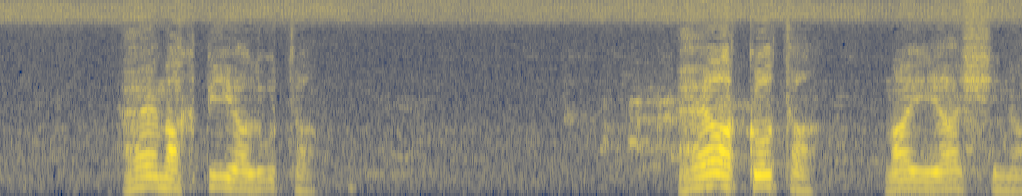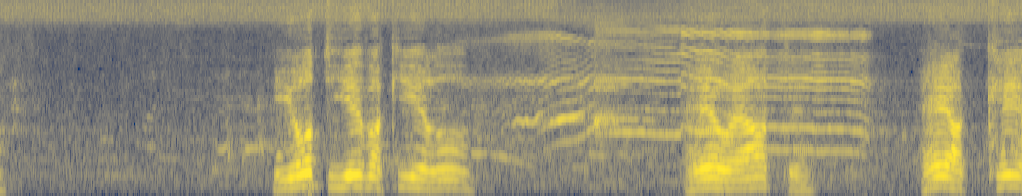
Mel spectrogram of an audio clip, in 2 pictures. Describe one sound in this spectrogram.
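A man chants in a loud, wavering voice outdoors, close by.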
